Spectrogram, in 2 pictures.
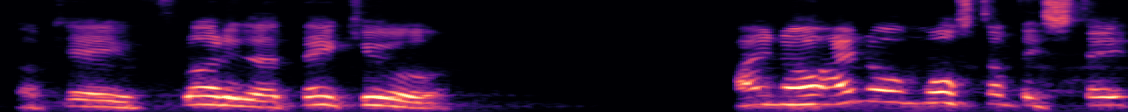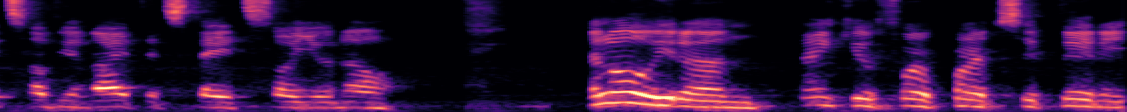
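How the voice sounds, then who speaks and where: This speaker has a Brazilian accent and a dark, mellow tone. The intonation is lively and the pace fairly slow. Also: man, high pitch for a man. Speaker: live streamer. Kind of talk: casual live-stream Q&A. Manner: halting, many fillers.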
